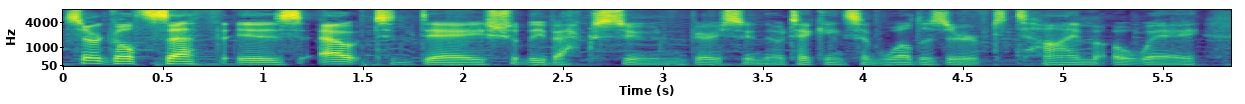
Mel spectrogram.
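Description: Music plays behind a man with a very deep, low voice. He talks at a moderate pace with ordinary pitch variation and hardly any pauses. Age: 40s. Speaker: radio host. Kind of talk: radio interview. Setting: radio studio.

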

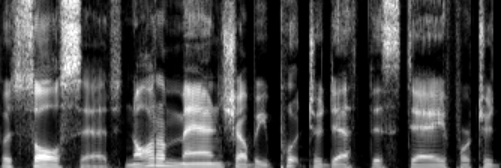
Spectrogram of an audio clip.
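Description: The voice reads without strain, and its pitch varies in an ordinary way.

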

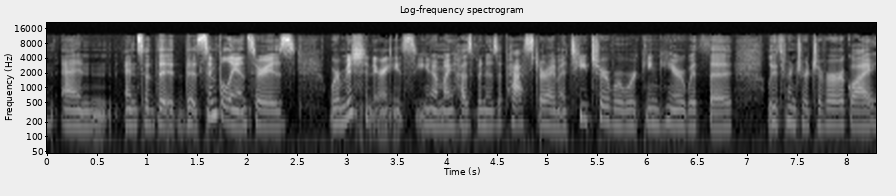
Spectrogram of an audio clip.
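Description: A woman with an American accent speaks in a fairly low voice against a quiet background. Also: ordinary pitch variation, fairly quick pace. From US Midwest, Iowa. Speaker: missionary teacher. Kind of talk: interview. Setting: studio.

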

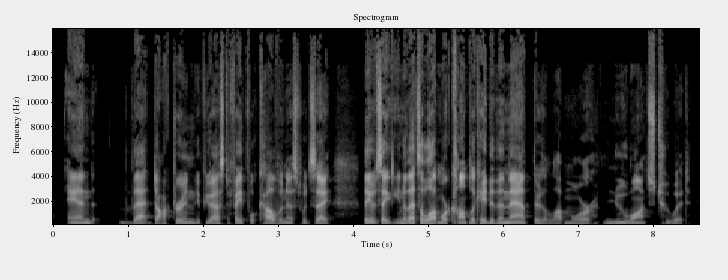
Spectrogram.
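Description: An unremarkable speaking voice, this man talks at a moderate pace with lively intonation and medium pitch, with an American accent, on a very clean recording with a silent background. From US South, mountains of North Carolina. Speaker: pastor. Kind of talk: theological discussion.

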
